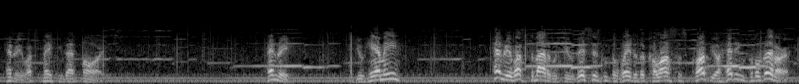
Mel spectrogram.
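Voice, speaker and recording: Muffled, hissy old radio recording of a pompous governor. He declaims indignantly, his pitch sweeping up and down. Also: sing-song, fast, pauses often. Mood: mounting panic. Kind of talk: 1930s radio acting.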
